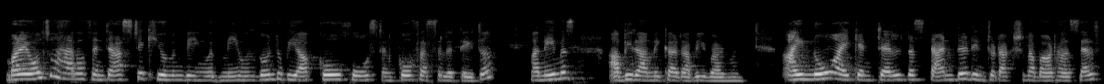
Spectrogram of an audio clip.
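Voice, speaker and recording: Woman facilitator on a video call, encouraging, quizzing the group. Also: medium pitch. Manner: warm encouraging, asks participants questions. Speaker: workshop facilitator and founder. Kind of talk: online workshop teaching.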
